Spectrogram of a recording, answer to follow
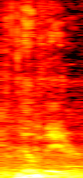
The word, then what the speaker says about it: Ilmater: Chuck is a half-orc paladin of Ilmater, or Hilmatar, or however you pronounce it. Exactly. Ilmater.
